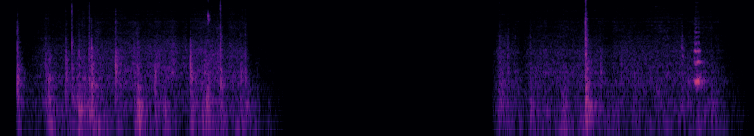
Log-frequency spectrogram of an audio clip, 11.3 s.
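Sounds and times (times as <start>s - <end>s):
car glass window lowered and raised manually: 0.3s - 3.8s, 7.4s - 11.0s.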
